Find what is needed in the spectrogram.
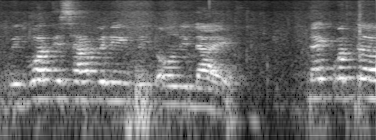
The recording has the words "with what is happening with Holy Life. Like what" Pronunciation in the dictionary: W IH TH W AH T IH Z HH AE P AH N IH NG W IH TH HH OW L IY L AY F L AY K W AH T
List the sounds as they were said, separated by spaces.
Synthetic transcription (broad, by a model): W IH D W AH T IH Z HH AE P AH N IH NG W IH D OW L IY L AY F N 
